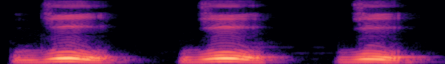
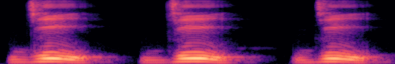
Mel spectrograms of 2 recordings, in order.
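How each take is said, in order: First: Ji closed off with no puff of air; jim without breath. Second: Ji with a puff of breath; breathy jim. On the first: Teacher demonstrating a clean jim. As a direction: say ji with no breath after it. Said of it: "tanpa mengeluarkan nafas". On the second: Teacher showing jim wrongly breathed. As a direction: push air out after ji. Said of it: "dibaca dengan mengeluarkan nafas". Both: Shown as a demonstration.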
